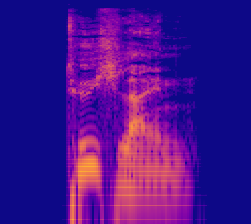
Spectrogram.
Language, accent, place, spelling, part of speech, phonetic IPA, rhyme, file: German, Germany, Berlin, Tüchlein, noun, [ˈtyːçlaɪ̯n], -yːçlaɪ̯n, De-Tüchlein.ogg
- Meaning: diminutive of Tuch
